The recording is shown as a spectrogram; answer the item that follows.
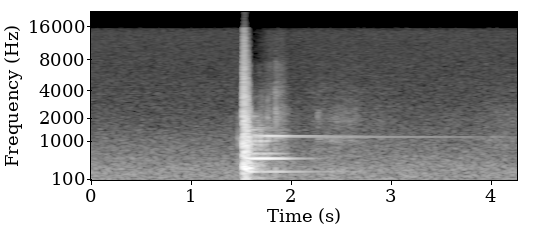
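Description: A Mankung crossbow firing: one loud, sharp crack about one and a half seconds in, followed by a ringing tone that fades away over the next two seconds.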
